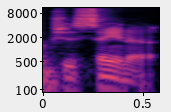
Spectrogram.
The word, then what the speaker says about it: Chisena: Westbrook and the track guy from Penn State, Dan Chisna, or Chisena, I guess we've been told is how it's pronounced.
